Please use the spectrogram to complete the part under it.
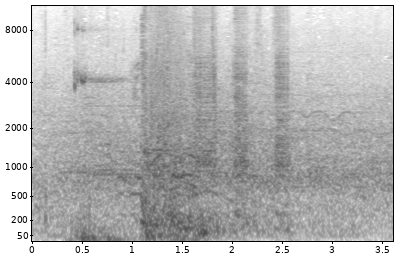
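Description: A crowd cheers loudly after a basket.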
